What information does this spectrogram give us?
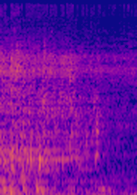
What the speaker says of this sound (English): Time to flush.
